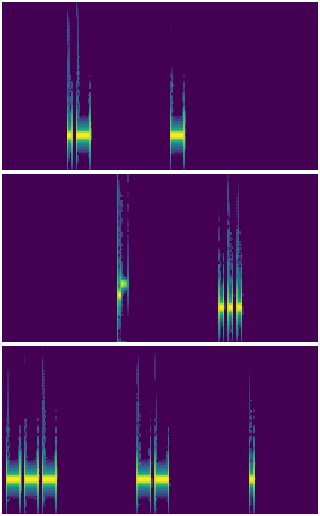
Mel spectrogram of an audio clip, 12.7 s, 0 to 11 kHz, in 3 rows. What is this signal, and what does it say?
Morse code, heard as a keyed tone, about 20 wpm, spaced as for 7 wpm, 700 Hz. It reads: AT SOME
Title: 6x Character Spacing - Top 100 Words - 20wpm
